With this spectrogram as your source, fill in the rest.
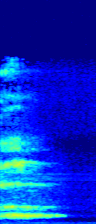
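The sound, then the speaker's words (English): A single long breath out, taken as part of a guided relaxation exercise, comes through as a faint, soft, airy sigh. It holds steady for about a second and then fades away, with no talking over it. “One big inhale and a big exhale out, letting the shoulders fall down the back.”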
